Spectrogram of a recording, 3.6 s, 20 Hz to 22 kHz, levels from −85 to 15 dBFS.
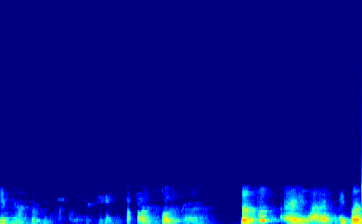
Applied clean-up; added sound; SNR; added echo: neural mask model DeepFilterNet 3.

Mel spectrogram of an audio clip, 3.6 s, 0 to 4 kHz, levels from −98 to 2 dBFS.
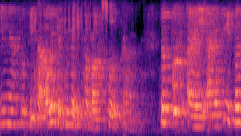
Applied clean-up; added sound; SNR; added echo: neural separator model SepFormer DNS4.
